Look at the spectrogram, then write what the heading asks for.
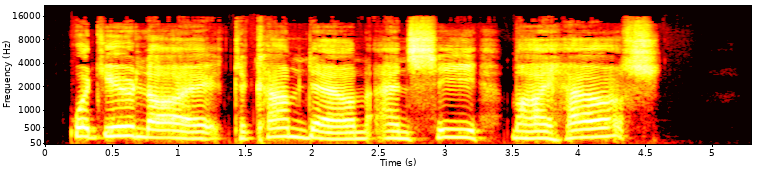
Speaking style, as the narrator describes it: the pear-shaped man asked in that high, whiny voice

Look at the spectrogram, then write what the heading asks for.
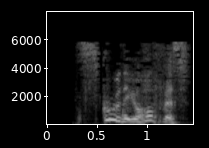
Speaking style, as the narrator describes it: Buddy cried

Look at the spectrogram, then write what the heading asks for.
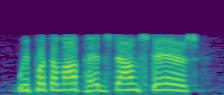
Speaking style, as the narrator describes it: his mother cried out

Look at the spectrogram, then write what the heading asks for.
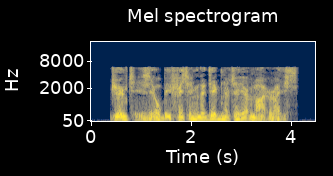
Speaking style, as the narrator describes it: replied the goblin, his voice rougher and less human as he said it

